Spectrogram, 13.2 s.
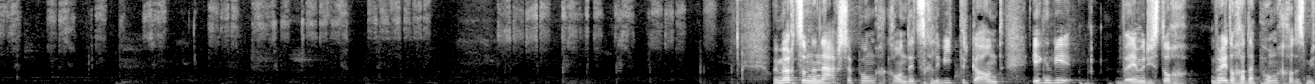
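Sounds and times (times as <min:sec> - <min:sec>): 
marker squeaking on a flipchart: 0:00.0 - 0:04.3, 0:05.0 - 0:07.2
speech: 0:07.7 - 0:13.1.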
